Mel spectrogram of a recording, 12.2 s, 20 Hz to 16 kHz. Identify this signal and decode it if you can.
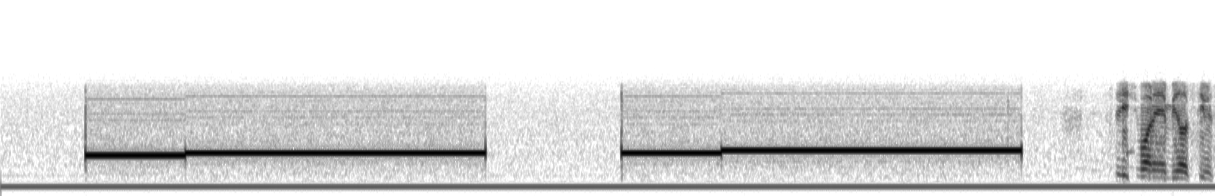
Two-tone page, heard as a one-second tone, then a three-second tone, about 790 then 830 Hz, about 830 then 880 Hz, with speech. It is heard from 0.8 to 10.2 s.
